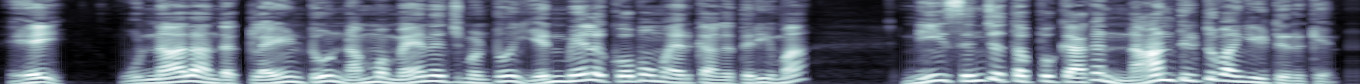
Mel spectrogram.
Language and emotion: Tamil, angry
